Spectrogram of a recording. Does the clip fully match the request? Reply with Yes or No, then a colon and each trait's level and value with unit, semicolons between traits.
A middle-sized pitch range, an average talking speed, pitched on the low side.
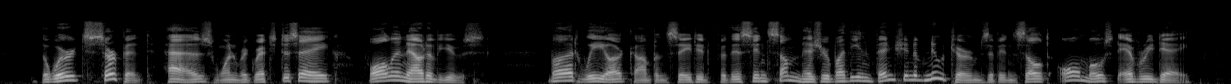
No: wide, 6.5 semitones; average, 155 wpm; low, 130 Hz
